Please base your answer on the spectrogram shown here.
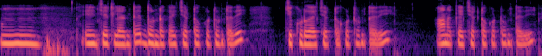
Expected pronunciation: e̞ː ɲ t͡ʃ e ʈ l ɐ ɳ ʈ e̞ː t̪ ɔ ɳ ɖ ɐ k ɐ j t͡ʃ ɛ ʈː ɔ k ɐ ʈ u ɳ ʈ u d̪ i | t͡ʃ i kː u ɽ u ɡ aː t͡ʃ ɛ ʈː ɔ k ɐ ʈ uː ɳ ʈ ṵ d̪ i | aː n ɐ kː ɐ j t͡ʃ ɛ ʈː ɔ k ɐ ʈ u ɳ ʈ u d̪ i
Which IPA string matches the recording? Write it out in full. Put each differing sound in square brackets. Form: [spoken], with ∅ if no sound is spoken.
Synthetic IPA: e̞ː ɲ t͡ʃ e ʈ l ɐ ɳ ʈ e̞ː [d̪] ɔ ɳ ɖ ɐ k ɐ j t͡ʃ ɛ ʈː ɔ k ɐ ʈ u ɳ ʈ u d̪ i | t͡ʃ i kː u ɽ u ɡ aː t͡ʃ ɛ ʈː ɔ k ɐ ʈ [u] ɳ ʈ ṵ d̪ i | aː n ɐ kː ɐ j t͡ʃ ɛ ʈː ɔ k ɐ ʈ u ɳ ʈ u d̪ i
